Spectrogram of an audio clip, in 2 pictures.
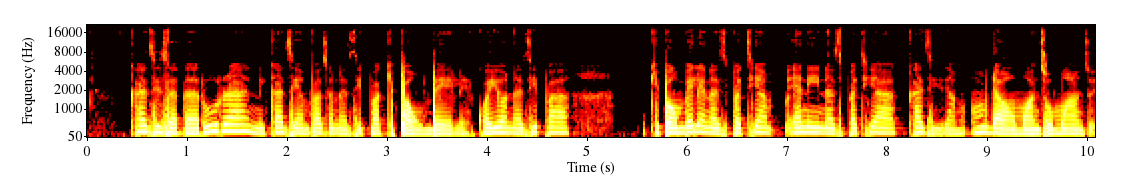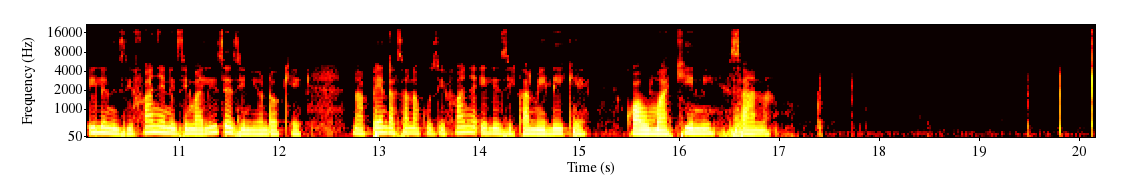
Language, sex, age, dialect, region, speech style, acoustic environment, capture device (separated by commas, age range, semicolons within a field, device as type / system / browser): Swahili, female, 35-44, Kenya - Nairobi Sheng-influenced, Kenya, focused, people talking; traffic; nature, mobile / macOS / Safari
